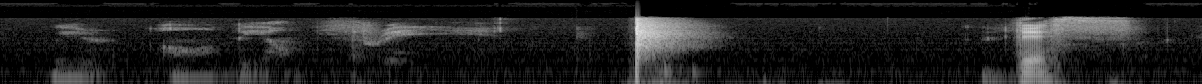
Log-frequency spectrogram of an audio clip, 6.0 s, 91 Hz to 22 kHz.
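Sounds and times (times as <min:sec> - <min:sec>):
hard slap: 0:03.2 - 0:03.6
speech: 0:05.1 - 0:05.4.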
